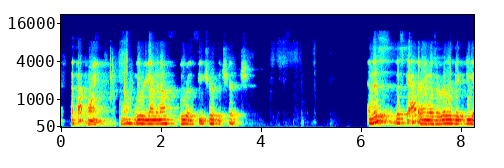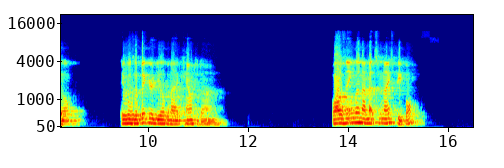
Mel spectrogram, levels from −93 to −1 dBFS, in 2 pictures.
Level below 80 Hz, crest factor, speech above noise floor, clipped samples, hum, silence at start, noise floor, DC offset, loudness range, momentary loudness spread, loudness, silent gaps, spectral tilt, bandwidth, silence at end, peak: -50 dBFS; 14 dB; 74 dB; under 0.1%; none; 0.2 s; -88 dBFS; under 0.1%; 7 LU; 12 LU; -15 LUFS; none; -8 dB/octave; 8.6 kHz; 1 s; -2 dBFS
